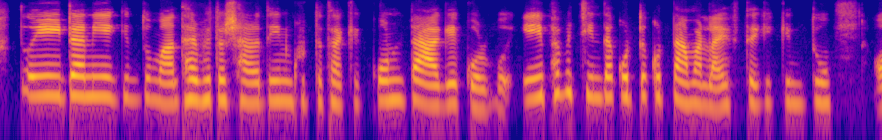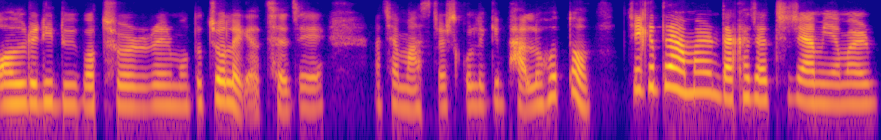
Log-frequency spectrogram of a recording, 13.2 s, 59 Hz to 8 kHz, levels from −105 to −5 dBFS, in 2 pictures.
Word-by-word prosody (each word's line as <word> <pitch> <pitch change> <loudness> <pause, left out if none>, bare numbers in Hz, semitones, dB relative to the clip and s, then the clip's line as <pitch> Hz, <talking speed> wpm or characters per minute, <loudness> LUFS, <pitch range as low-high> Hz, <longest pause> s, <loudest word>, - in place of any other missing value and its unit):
তো - - -19 0.2
এইটা 280 0 +6
নিয়ে 275 -1 +1
কিন্তু 260 0 -13
মাথার 235 +3 +2
ভেতর 245 -1 -2
সারাদিন 230 +1 -4
ঘুরতে 230 +1 -16
থাকে। 215 0 -6 0.2
কোনটা 240 0 0
আগে 210 +2 -2
করব। 180 -2 -6 0.3
এইভাবে 295 +4 -2
চিন্তা 270 -1 -2
করতে, 270 0 -2
করতে 270 -2 -6
আমার 215 -1 -3
লাইফ 195 +3 -3
থেকে 220 +1 -7
কিন্তু 220 +1 -12 0.5
আলরেডি 215 +1 +1
২ 205 0 -8
বছরের 195 0 -4
মতো 195 +2 -13
চলে 230 -2 +4
গেছে - - -7
যে 185 - -10 0.5
আচ্ছা 205 +1 -10
মাস্টার্স 190 +2 -6
করলে 200 0 -11
কি 220 - -11
ভালো 205 - -1
হত। 275 - -5 0.5
সেক্ষেত্রে 380 +2 +6
আমার 315 0 +1
দেখা 255 +1 +5
যাচ্ছে 240 +2 -2
যে 230 - +4
আমি 215 -1 -6
আমার 210 0 0
225 Hz, 180 wpm, -24 LUFS, 205-260 Hz, 0.5 s, এইটা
